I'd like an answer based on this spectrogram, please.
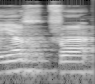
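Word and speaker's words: يَخْفَى: Tapi innallaha la yakhfa. La sama fa masing-masing dua harakat.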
